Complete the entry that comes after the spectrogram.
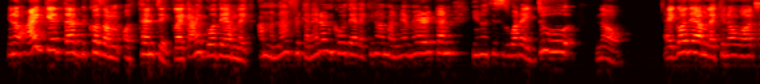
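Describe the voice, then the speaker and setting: Someone speaks at a fairly quick pace in a Kenyan accent. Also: woman. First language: Swahili. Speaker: online influencer and immigration advice youtuber. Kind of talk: live stream Q&A. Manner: animated.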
